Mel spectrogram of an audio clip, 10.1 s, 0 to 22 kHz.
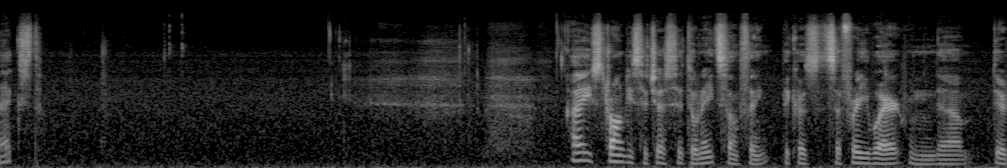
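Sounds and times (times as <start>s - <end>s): faint computer mouse clicks: 1.0s - 1.9s.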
